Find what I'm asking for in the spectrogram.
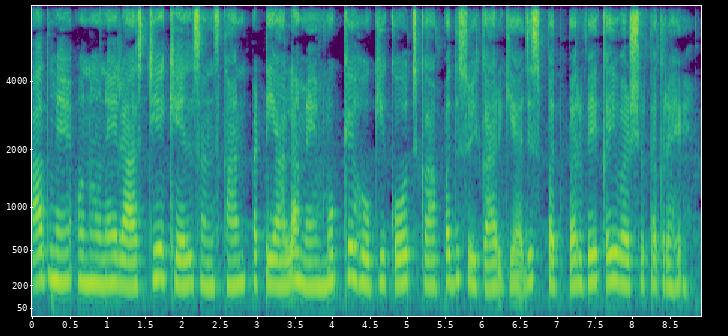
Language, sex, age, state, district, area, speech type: Hindi, female, 45-60, Madhya Pradesh, Bhopal, urban, read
